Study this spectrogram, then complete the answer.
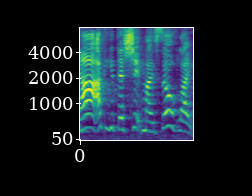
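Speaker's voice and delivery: angry, rising loud voice. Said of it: "So I start getting loud".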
